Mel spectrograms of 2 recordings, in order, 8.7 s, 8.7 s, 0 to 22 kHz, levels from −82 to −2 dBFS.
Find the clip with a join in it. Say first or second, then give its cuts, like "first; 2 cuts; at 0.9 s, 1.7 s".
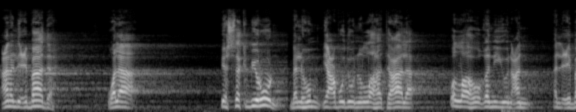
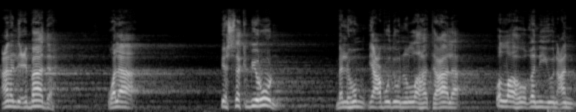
first; 1 cut; at 4.3 s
